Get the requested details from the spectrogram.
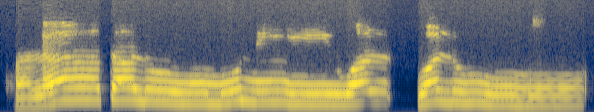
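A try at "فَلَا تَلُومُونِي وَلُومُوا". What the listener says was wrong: Ya, hanya panjangnya. Kurang satu aja, mu-nya panjang.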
